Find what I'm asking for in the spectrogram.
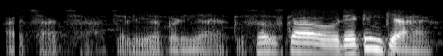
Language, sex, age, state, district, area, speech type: Hindi, male, 30-45, Bihar, Vaishali, rural, conversation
